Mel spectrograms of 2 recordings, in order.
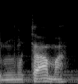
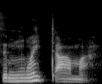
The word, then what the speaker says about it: Mngxitama: Yes, my name is Andile Mngxitama. It's got those clicks which we inherited from the Khoisan.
